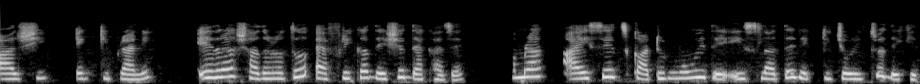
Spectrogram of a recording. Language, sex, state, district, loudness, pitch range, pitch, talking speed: Bengali, female, West Bengal, Jalpaiguri, -14 LUFS, 255-320 Hz, 270 Hz, 130 wpm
